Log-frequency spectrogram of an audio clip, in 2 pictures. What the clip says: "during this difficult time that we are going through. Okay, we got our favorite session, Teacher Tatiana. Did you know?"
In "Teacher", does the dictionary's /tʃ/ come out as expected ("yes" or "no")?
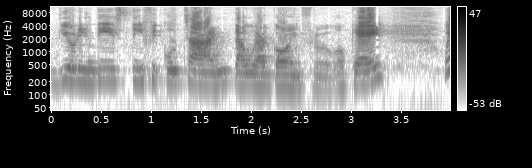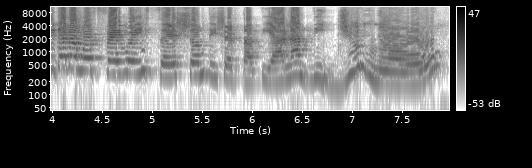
no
